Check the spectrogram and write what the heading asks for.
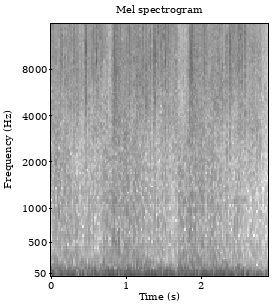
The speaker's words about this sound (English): Up next, I know we had to make some dinosaur stomping sounds, and they sound like this.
